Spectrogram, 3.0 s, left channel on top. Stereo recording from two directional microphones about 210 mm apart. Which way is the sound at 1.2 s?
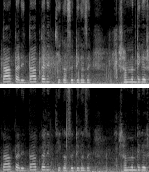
30° right (ahead or behind).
